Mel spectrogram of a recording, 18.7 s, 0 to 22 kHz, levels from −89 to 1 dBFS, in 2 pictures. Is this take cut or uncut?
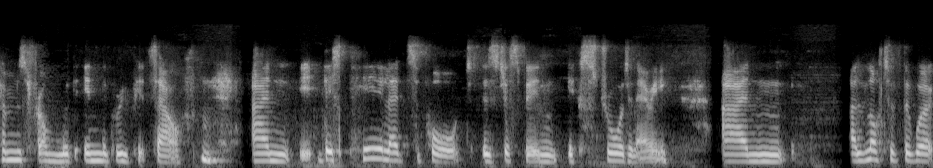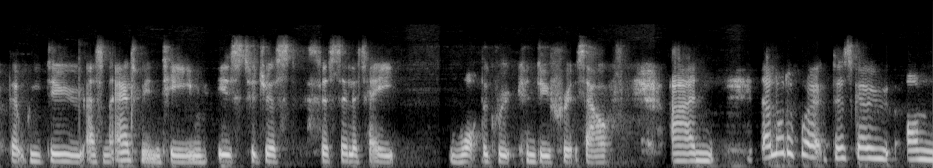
cut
